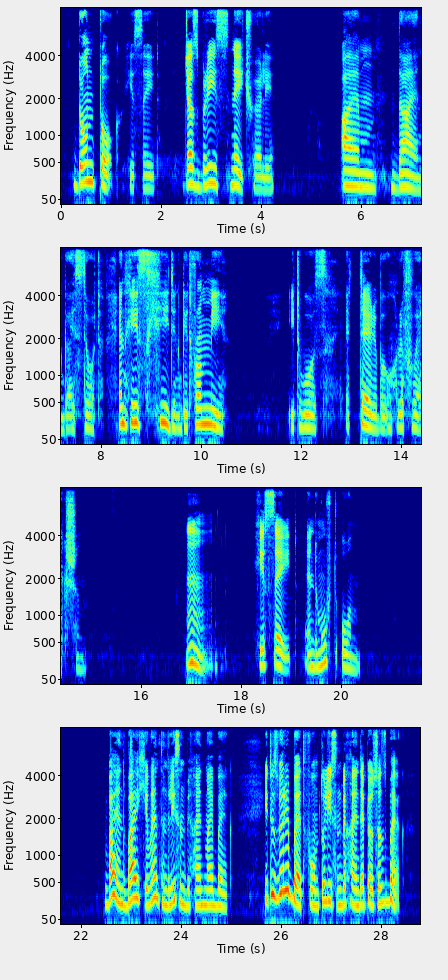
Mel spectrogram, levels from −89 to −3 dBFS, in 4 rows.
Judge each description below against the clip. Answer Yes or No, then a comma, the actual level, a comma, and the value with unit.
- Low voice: No, high, 190 Hz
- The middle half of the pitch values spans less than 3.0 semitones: No, average, 4.5 semitones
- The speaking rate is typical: No, slow, 105 wpm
